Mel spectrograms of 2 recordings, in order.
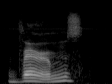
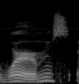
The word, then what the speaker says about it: Worms: And he convinced Charles to summon Luther before the Council of German Rulers, which was to be held in April in the city of Worms, or Worms, as it's spelled in English.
